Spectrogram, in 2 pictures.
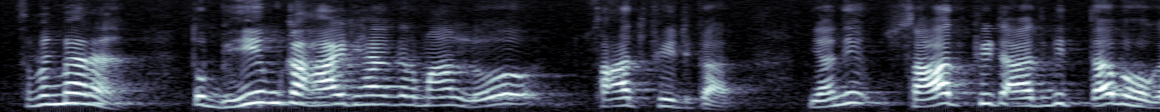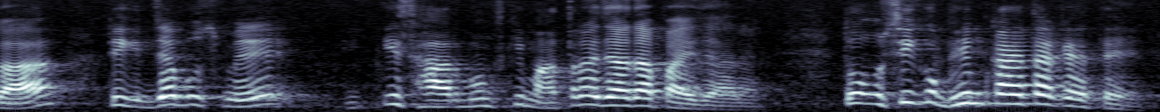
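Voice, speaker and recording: A man teaching a lecture in a conversational way, often checking that students understand with repeated questions. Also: high voice. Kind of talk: classroom lecture.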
